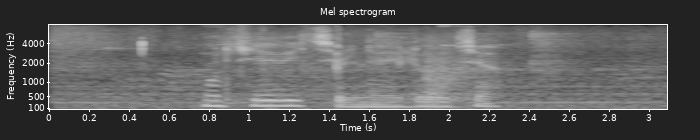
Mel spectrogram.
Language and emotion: Russian, sad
